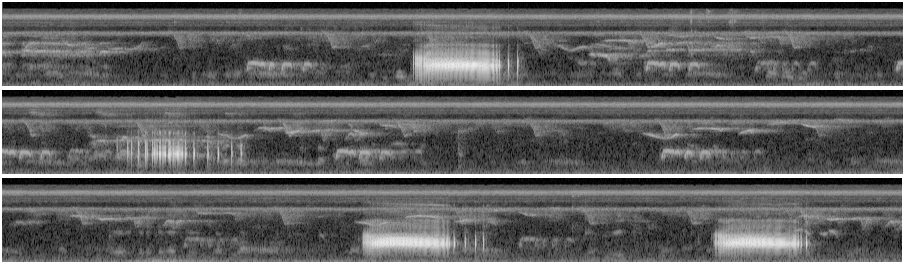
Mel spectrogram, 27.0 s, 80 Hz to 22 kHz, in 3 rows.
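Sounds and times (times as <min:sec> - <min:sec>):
small birds chirping: 0:01.3 - 0:27.0
doves cooing: 0:21.6 - 0:22.8, 0:25.2 - 0:26.1.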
